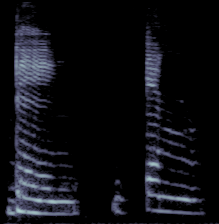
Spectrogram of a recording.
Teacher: Yeah, let the diphthong happen longer than the NG. So let the vowel part happen longer and the NG just be the ending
